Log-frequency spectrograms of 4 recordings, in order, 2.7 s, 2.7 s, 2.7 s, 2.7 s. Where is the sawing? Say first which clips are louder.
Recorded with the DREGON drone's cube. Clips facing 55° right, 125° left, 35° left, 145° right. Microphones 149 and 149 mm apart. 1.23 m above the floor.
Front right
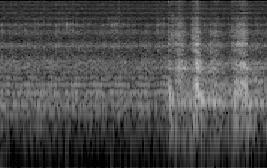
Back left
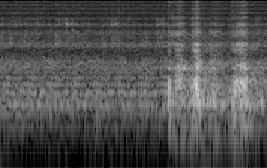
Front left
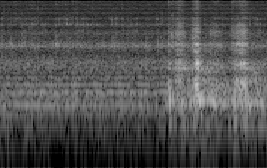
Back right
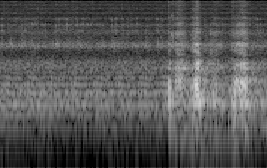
Back left 5 dB, back right 6 dB; 170° left, 2 m.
